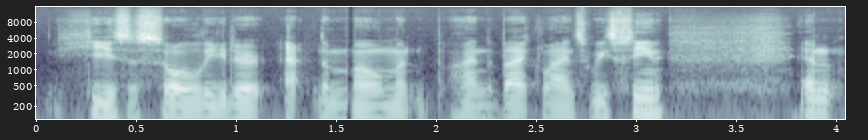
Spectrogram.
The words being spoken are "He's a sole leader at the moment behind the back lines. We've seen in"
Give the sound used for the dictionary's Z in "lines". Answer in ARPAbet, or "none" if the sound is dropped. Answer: Z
